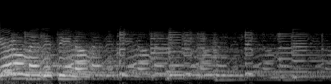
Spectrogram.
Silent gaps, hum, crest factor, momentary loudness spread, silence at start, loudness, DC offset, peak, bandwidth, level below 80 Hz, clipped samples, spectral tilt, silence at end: none; none; 16 dB; 15 LU; 0 s; -23 LUFS; under 0.1%; -6 dBFS; 5.8 kHz; -66 dBFS; under 0.1%; -4.5 dB/octave; 0 s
